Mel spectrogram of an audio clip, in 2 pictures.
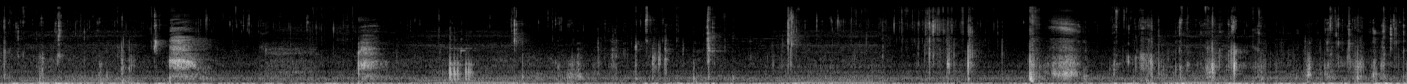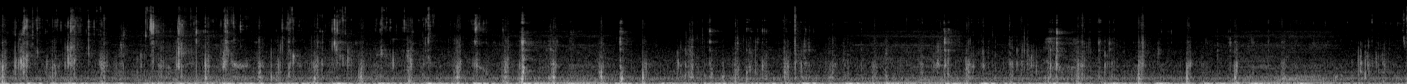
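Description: A person chewing and biting raw whole shrimp close to a clip-on microphone: mouth sounds with many short, irregular clicks.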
